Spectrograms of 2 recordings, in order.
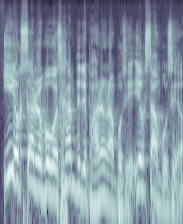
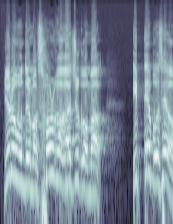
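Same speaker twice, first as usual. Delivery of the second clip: ordinary talk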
